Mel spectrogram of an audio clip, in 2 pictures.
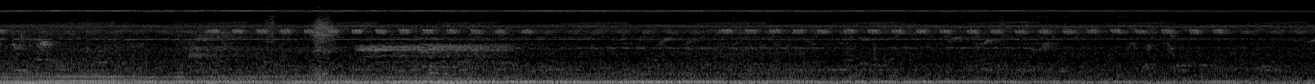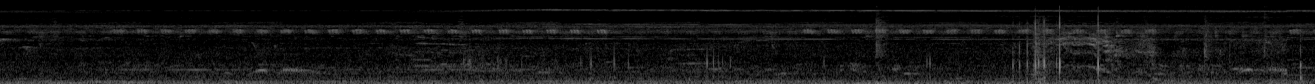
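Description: Insects chirping outdoors in repeated runs of quick, evenly spaced high pulses, each run lasting a few seconds, over a steady high insect whine. A low hum fills the first half, and a couple of sharp clicks sound near the end.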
